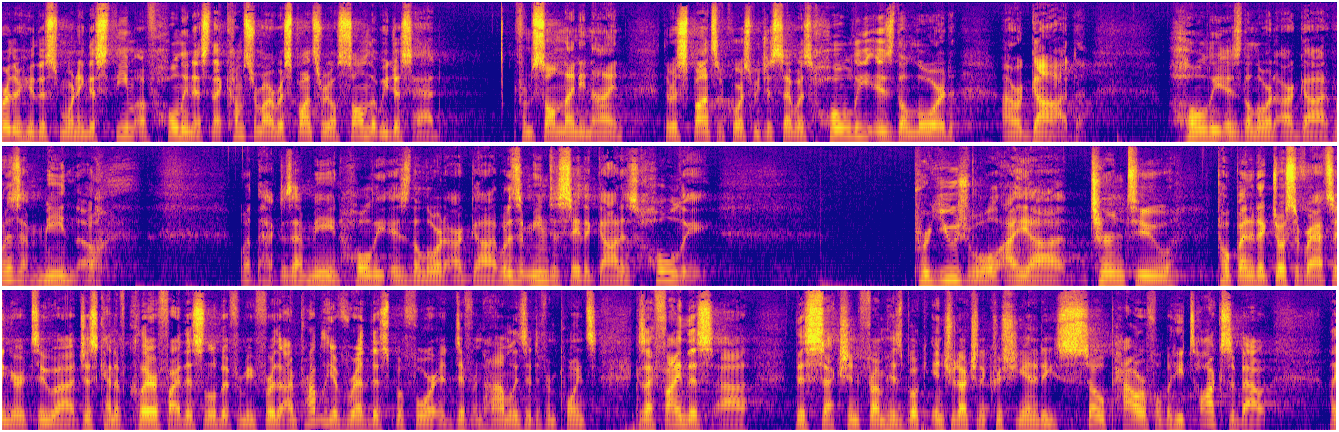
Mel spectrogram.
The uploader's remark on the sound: preached this homily on June 14, 2023 at Sacred Heart of Jesus Catholic Church in Wadsworth, OH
